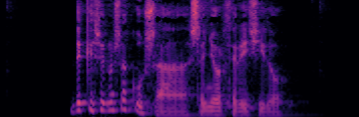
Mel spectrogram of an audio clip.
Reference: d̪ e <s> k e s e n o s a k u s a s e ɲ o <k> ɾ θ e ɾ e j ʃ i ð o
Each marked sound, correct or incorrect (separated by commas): incorrect, incorrect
